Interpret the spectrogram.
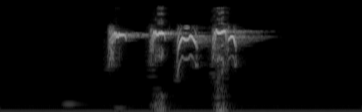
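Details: Sunbird, locally called sogon, singing at midday: a short burst of very high, thin chirping notes, a sharp whistle followed by three quick clustered twitters lasting under a second, with a quiet background.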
